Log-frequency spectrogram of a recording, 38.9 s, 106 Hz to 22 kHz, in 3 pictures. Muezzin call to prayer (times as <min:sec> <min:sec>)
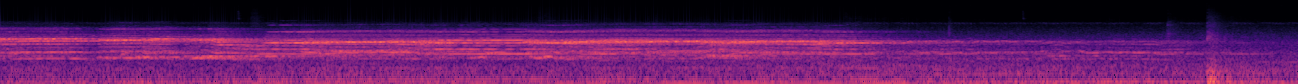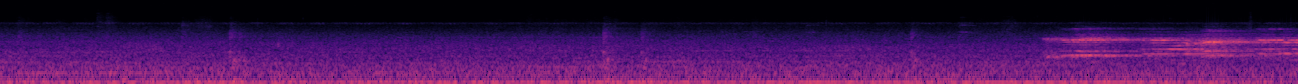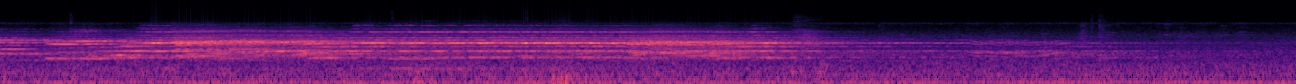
0:00.0 0:13.3, 0:23.4 0:37.6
